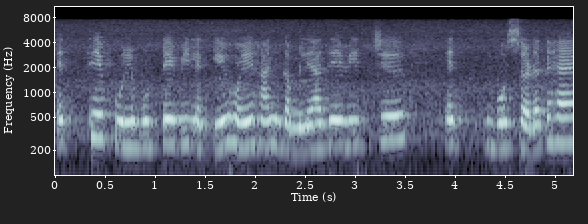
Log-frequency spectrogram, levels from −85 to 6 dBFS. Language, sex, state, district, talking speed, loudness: Punjabi, female, Punjab, Kapurthala, 160 wpm, -14 LUFS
